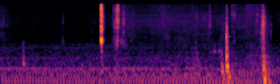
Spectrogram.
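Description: Steady low hum inside a car with its engine running, broken by a few sharp clicks and taps from handling things in the cabin, the loudest about a second and a half in and two more near the end.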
